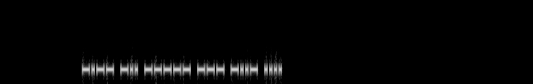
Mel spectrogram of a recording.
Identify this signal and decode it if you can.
Morse code, heard as a keyed tone, about 52 wpm, 700 Hz. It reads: YD0OXH
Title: DXCC-100 Call Signs - 6 Characters - Repeated 2x - 50wpm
